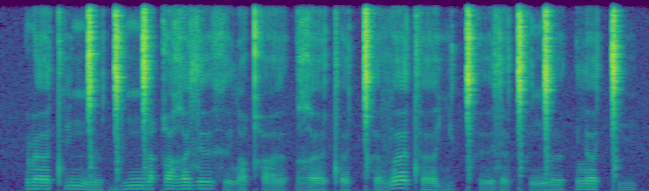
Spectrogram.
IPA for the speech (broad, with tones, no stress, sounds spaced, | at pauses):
ɭ ɐː˧ tʼ i˧ ŋ͡ǀ ɘ˩ ʊ̯ ɡ͡ǀ i˧ ŋ͡ǀ i˧ q ɐ˧ ʁ ə˥ z ɘː˥ x ɘ˩ l ɔ˧ qʰ ɐː˩ | ʁ ɐː˩ tʼ ɐ˩ ǀʰ ɐ˩ v ɐː˥ tʰ ɐː˩ ʎ ə˥ ǀʰ ɘː˩ z ɐ˩ ǀʰ ə˩ ŋ͡ǀ ə˧ | l ɐː˧ ǀ i˩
